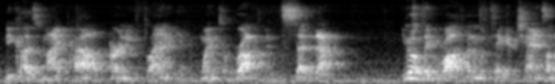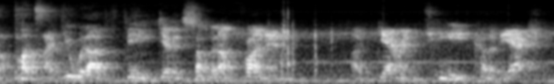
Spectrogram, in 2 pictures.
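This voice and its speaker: A man's voice: medium pitch, normal speed, natural voice. A man playing a pushy, menacing gangster fixer in a staged play reading. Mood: scornful. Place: indoor room, live staged reading. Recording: echoey room, distant mic, faint noise.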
